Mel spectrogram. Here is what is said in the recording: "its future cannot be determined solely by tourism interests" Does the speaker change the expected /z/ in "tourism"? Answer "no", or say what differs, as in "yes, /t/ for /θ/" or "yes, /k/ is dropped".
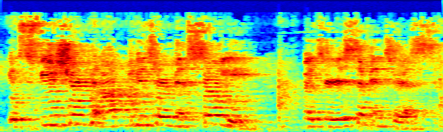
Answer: yes, /s/ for /z/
